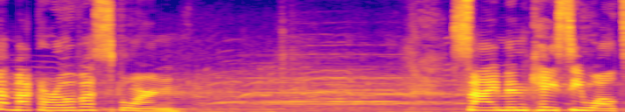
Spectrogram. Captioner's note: audience cheering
